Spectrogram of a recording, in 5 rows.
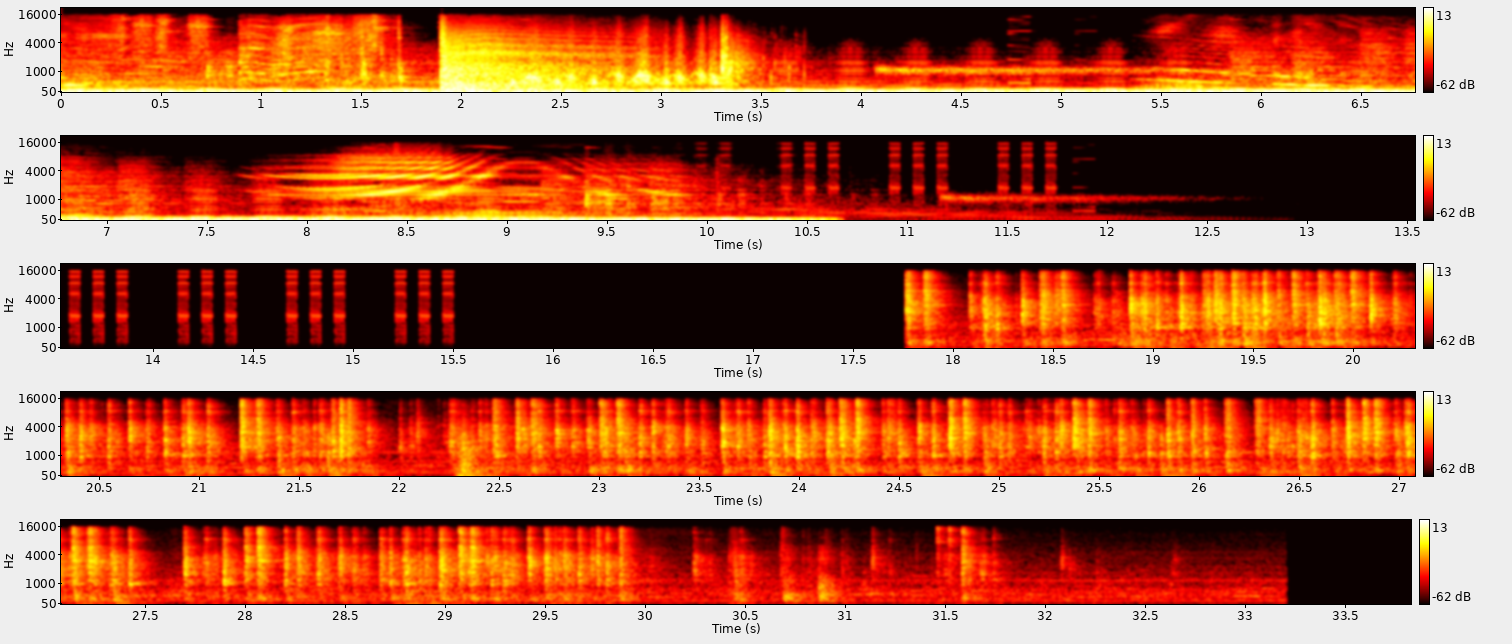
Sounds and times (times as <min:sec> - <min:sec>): Typewriter: 0:17.8 - 0:31.8.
